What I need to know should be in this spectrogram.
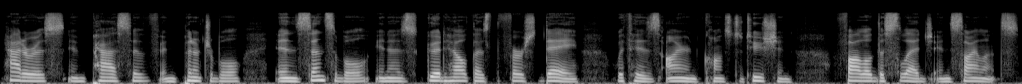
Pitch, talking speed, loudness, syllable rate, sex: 150 Hz, 125 wpm, -19 LUFS, 4.8 syllables/s, female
